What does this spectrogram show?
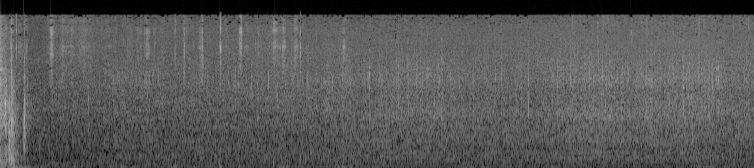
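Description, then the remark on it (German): Steady rain patters outdoors, heard through an opening, a soft continuous hiss with scattered droplet ticks. Fairly quiet and even throughout, with a brief louder bump at the very start. “Ich weiß nicht, ob ihr das jetzt hören könnt, aber es regnet.”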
